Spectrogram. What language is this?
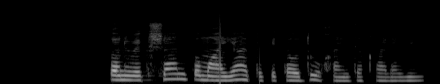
Pashto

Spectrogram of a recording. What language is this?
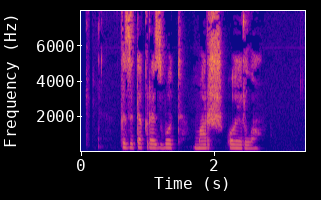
Mari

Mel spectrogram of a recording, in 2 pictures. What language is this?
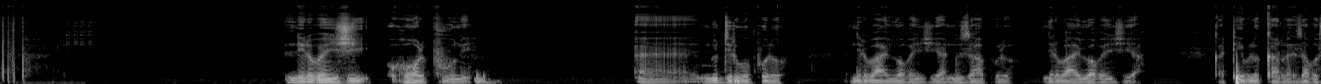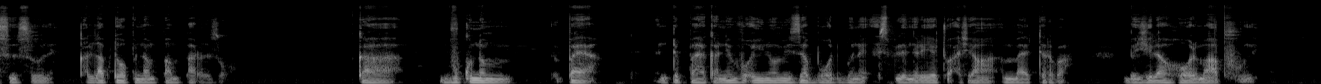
Dagbani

